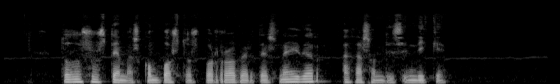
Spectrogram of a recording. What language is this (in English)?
Galician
